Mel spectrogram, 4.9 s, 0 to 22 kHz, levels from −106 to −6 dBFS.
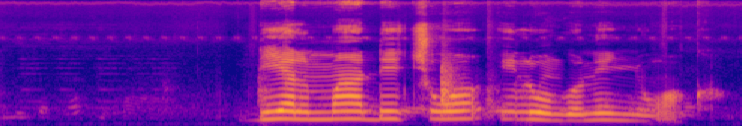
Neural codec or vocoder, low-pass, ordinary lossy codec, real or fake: none; none; none; real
